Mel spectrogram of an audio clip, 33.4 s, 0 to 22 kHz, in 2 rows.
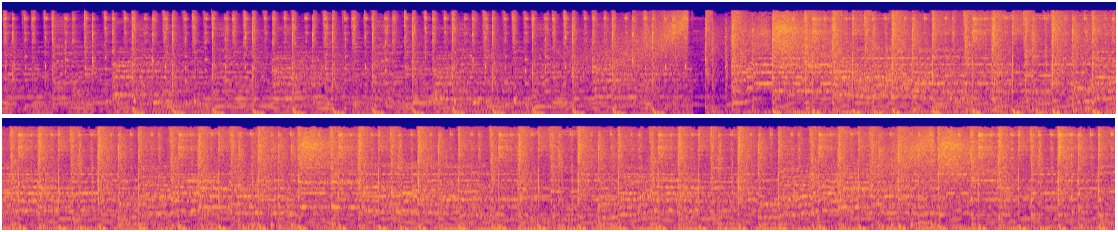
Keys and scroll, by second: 15.2 ctrl+t, 22.8 ctrl+t, 32.1 ctrl+t.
